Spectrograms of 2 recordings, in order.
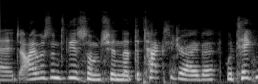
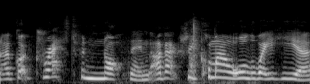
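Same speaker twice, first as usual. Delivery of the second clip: ordinary delivery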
